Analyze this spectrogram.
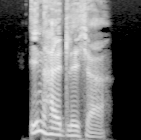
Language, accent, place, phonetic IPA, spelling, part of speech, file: German, Germany, Berlin, [ˈɪnhaltlɪçɐ], inhaltlicher, adjective, De-inhaltlicher.ogg
- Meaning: inflection of inhaltlich: 1. strong/mixed nominative masculine singular 2. strong genitive/dative feminine singular 3. strong genitive plural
